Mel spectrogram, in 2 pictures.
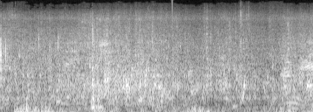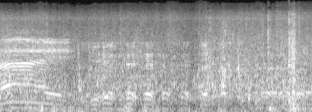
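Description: Wind buffeting the microphone and water rushing past a small sailboat under sail. A brief high-pitched voice comes about halfway through.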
